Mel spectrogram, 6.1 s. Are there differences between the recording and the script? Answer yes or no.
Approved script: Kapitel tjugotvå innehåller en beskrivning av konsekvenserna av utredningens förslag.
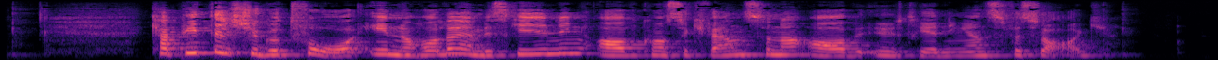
no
